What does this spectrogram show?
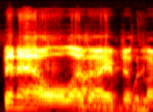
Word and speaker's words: Spinel: You have the spinal up here around the bend. Yeah. Apparently it's pronounced spinel, as I have just wouldn't learned.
